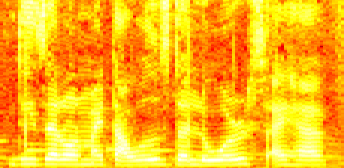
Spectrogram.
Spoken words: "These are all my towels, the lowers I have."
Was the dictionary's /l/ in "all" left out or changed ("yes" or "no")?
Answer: yes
